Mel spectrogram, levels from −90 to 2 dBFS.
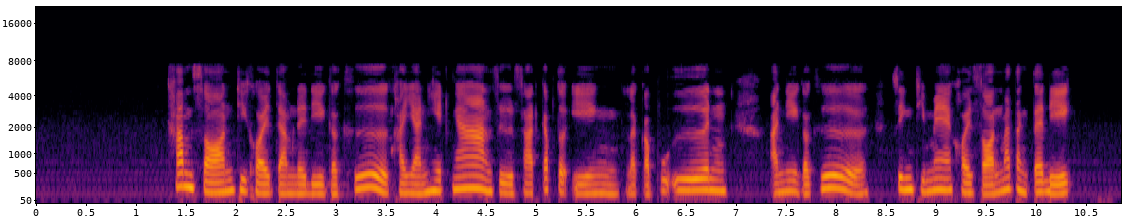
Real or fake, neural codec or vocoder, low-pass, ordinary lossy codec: real; none; 7.2 kHz; Opus, 64 kbps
